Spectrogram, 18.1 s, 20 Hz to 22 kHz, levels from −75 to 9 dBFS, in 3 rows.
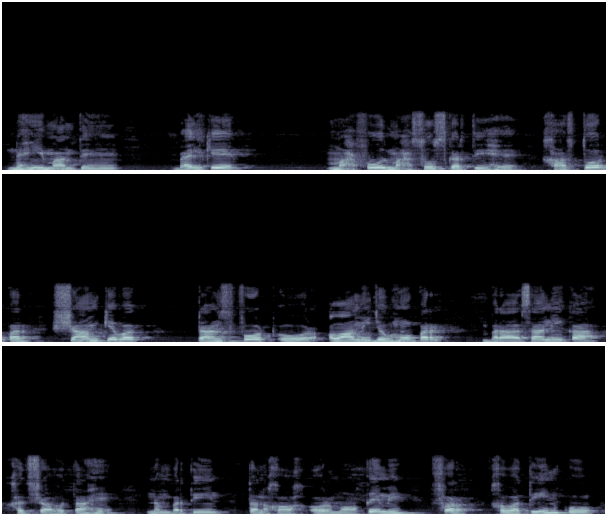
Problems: none marked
